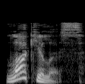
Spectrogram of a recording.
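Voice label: "loculus", English, British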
